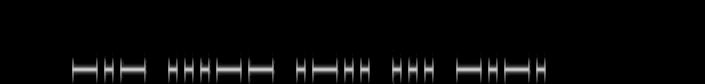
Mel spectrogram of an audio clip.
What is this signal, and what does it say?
Morse code, heard as a keyed tone, about 15 wpm, 700 Hz. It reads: K3LSC
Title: USA Call Signs - 5 Characters - Repeated 3x - 15wpm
